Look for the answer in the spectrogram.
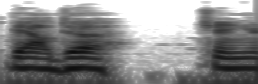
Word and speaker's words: Tao Te Ching: The Tao Te Ching is actually spelled with a T, even though it's pronounced Tao De. Tao De Ching, as a matter of fact.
